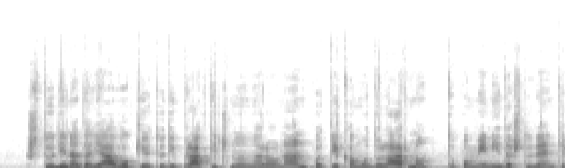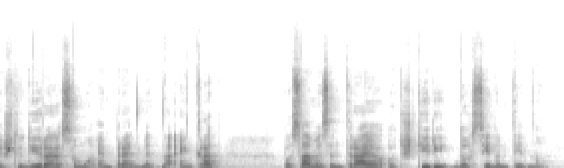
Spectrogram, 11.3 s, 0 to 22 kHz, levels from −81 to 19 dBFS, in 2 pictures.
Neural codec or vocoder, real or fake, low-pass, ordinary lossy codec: none; real; 19.8 kHz; none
